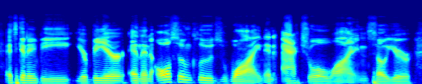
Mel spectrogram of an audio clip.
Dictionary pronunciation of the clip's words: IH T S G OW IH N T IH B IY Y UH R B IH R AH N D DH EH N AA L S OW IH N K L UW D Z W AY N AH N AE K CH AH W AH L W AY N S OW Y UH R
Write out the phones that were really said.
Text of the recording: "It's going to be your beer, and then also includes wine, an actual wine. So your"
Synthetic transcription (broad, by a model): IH T S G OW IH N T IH B IY Y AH R B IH R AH N DH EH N AA L S OW IH N K L UW D Z W AY N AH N AE K CH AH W L W AY N S OW Y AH R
